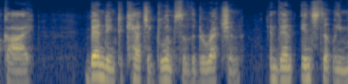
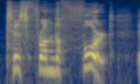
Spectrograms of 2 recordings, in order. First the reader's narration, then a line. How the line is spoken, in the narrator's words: exclaimed Hawkeye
